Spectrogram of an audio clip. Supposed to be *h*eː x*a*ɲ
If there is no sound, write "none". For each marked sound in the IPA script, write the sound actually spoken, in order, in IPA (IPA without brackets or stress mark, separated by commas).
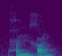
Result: ħ, a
